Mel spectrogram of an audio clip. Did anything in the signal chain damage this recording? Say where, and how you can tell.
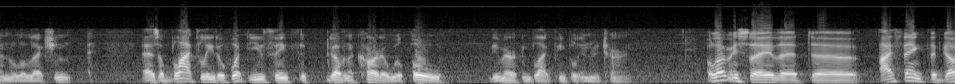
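Yes, hard clipping at 1.47–2.38, 2.78–3.77, 4.14–4.30, 7.14–8.29 and 8.82–9.55 s. A converter or format stage was overdriven by about 3 to 5 dB. Peaks were cut flat, adding high-frequency distortion.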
